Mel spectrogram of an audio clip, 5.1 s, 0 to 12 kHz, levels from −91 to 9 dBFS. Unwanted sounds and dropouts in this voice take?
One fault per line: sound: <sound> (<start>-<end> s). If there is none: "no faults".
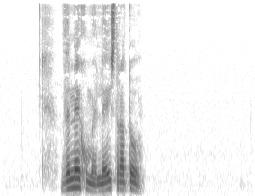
no faults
